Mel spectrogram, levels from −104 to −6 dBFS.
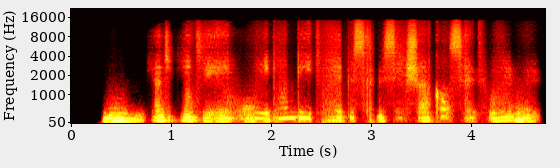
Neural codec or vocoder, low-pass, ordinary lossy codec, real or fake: codec, 44.1 kHz, 0.9 kbps, DAC; 14.4 kHz; none; fake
